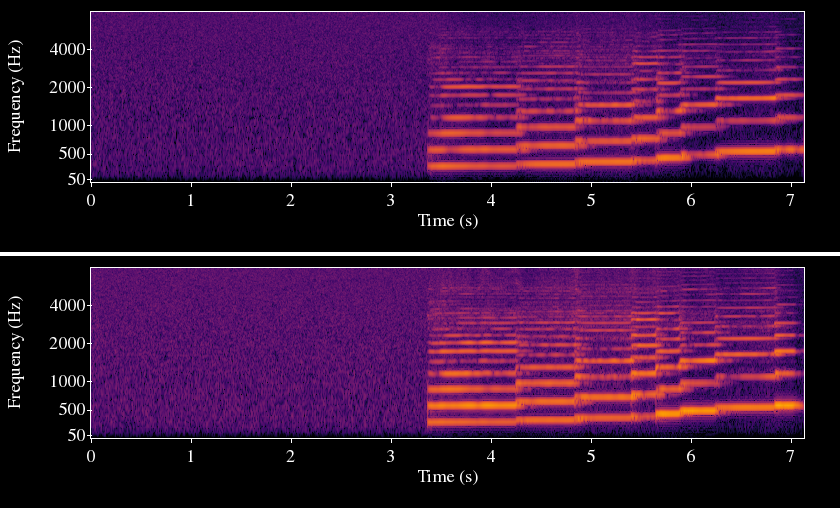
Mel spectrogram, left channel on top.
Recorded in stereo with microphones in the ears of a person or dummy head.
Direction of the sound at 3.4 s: 70° right (ahead or behind).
